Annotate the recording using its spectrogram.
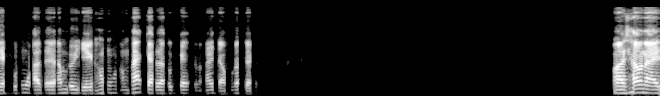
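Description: A man lectures calmly over an online call.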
